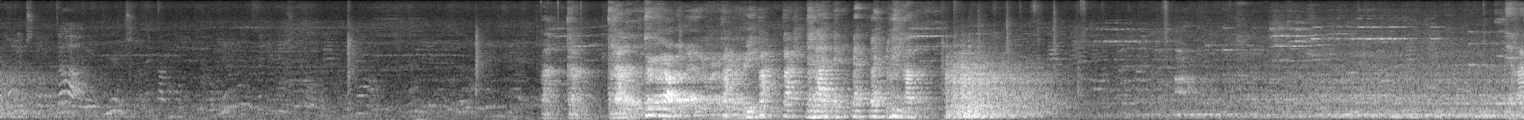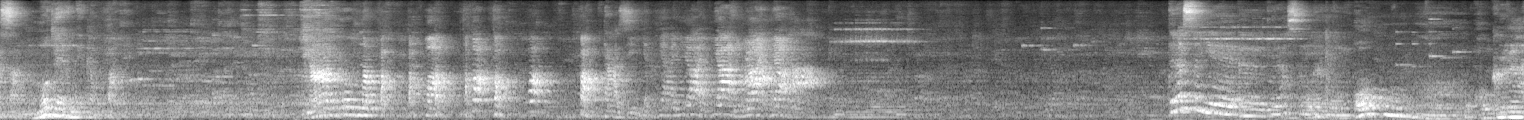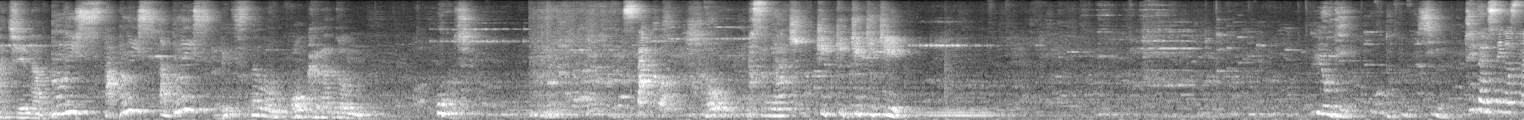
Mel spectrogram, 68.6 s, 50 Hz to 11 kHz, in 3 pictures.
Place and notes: {"title": "Rijeka, sound instalation - in the engine room of Tito's boat Galeb", "date": "2011-06-04 20:15:00", "description": "an insert from the acoustic playing (june 2011) with a croatian avangarde text from the early 30-ties( futurism, dada); context: an exibition of anti-regime artists on former tito's boat galeb; loudspeakers at the bottom of the engine room, listeners standing on (or crossing)a bridge high above", "latitude": "45.33", "longitude": "14.43", "altitude": "7", "timezone": "Europe/Zagreb"}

